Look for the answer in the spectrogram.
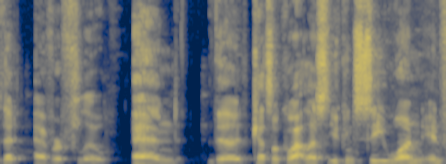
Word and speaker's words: Quetzalcoatlus: Quetzalcoatlus? – That's exactly how you say it.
